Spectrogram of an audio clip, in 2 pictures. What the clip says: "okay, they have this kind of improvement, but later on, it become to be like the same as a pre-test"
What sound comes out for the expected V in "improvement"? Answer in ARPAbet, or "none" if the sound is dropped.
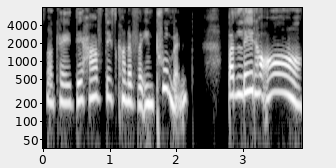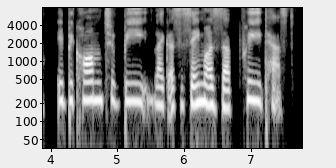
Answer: V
